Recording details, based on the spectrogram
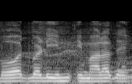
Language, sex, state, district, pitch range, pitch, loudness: Hindi, male, Maharashtra, Mumbai Suburban, 145-155 Hz, 150 Hz, -11 LUFS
